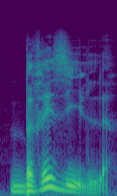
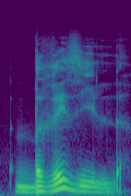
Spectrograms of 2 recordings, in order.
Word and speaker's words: Brésil: Le Brésil. Le Brésil. Okay, you will pronounce the final L here, and then remember, accent aigu goes like E. Brésil.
